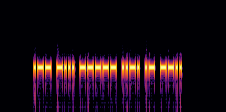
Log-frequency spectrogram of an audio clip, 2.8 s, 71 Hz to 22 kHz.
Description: Morse code, heard as a keyed tone, about 52 wpm, 700 Hz. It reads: WB0FAZ
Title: USA Call Signs - 6 Characters - 50wpm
